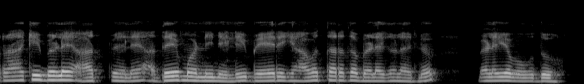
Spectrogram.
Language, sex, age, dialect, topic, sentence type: Kannada, female, 18-24, Coastal/Dakshin, agriculture, question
